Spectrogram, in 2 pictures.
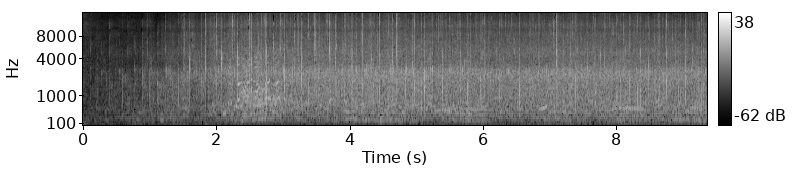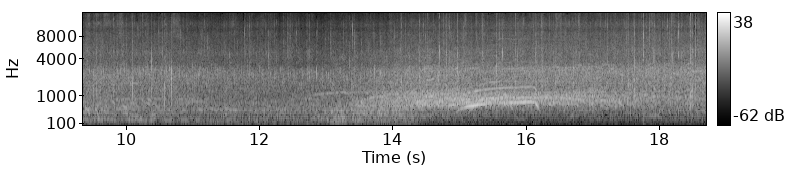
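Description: A large crowd cheers loudly in a big echoing arena.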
